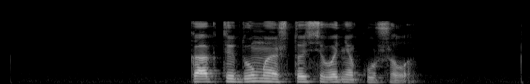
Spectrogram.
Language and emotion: Russian, neutral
